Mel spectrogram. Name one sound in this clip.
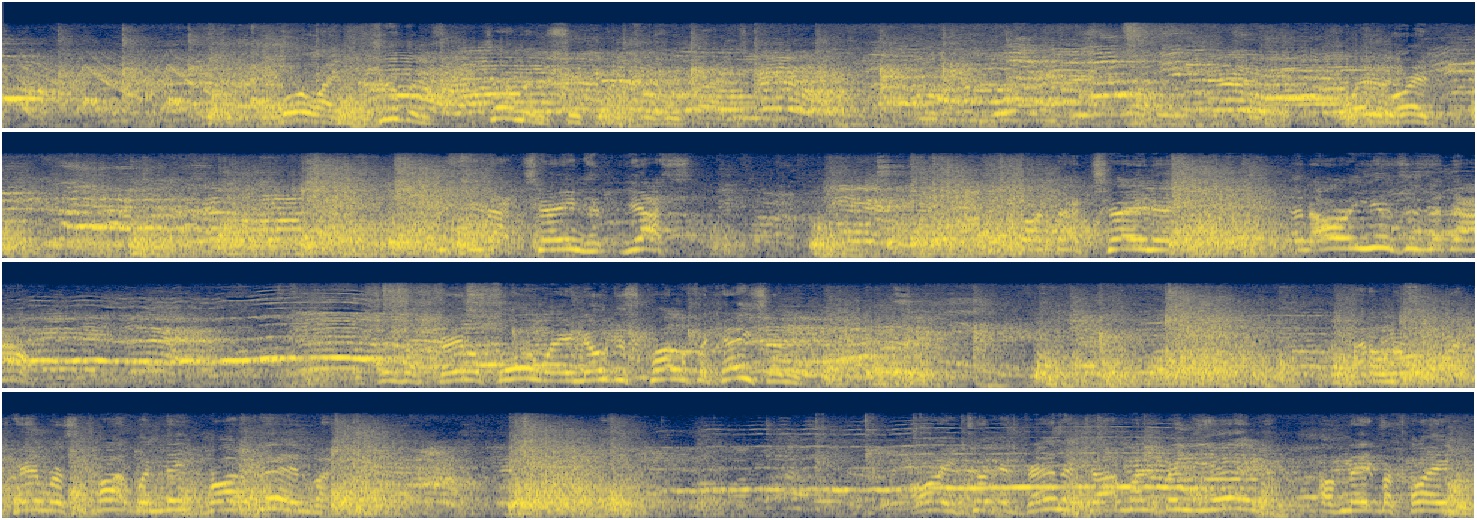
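A crowd cheers, shouts and whistles in an echoing hall.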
